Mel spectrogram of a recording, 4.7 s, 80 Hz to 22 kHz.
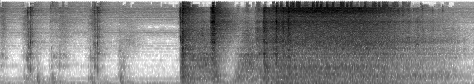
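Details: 1979 Mustang sitting since 1991, just after a carburetor swap: isolated clicks, then uneven starter bursts and a fading whir with a door buzzer behind; erratic cranking, cause suspected, not confirmed.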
